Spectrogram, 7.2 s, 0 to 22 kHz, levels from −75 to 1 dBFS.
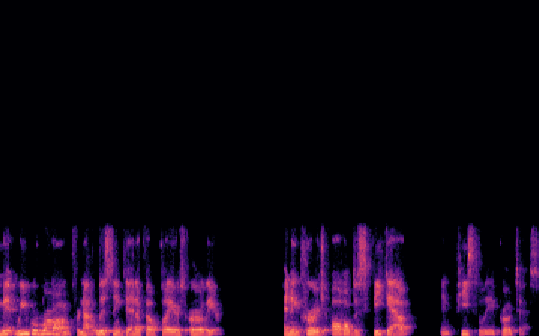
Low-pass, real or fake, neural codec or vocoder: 7.2 kHz; real; none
